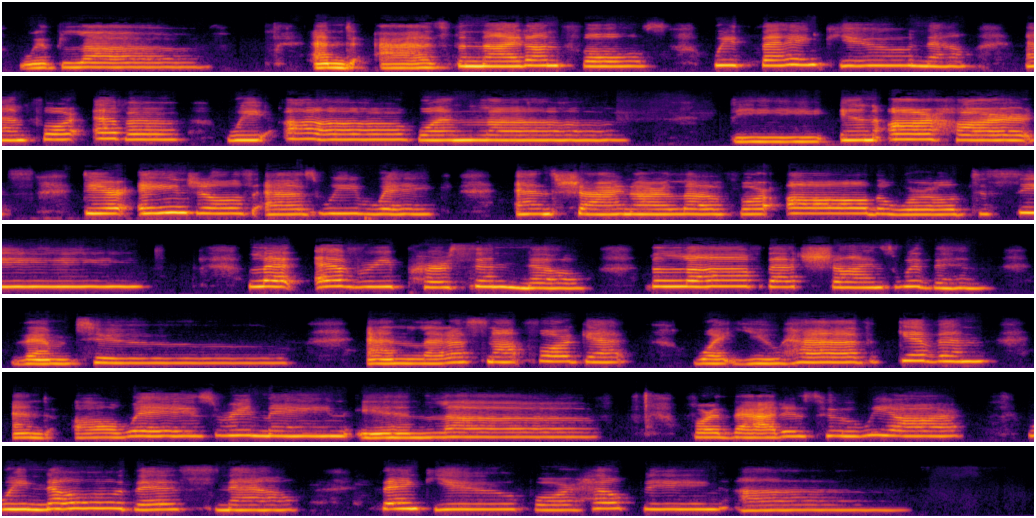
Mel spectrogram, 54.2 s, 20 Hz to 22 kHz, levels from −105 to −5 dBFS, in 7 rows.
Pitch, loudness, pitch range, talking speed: 275 Hz, -24 LUFS, 260-310 Hz, 85 wpm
